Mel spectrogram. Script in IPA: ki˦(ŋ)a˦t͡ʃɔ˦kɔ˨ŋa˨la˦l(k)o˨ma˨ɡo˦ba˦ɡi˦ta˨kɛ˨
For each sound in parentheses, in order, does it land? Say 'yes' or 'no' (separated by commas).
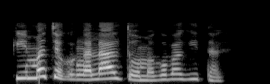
no, no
